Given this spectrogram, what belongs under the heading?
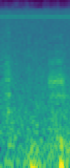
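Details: Normal heartbeat recorded on the left side of the chest, presented as ASMR while a book is read aloud: a single soft lub-dub pair of low thumps with faint background hiss.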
